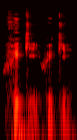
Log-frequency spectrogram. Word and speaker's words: Hiki: Oh, my name, Hiki. So you have to pronounce the H. Hiki.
